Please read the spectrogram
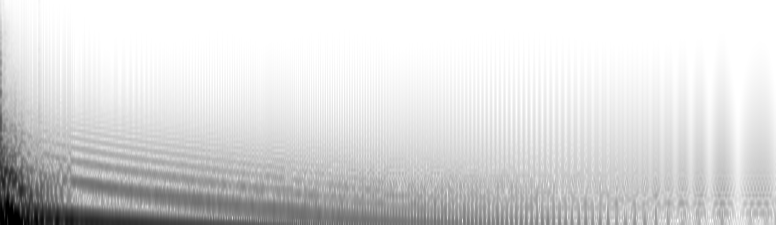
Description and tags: kick drum created by layering kicks and bass sounds, using fruity loops. some filtering and EQ- hard limiting and noise reduction.
drums, bass, drum, kick, layer, layered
